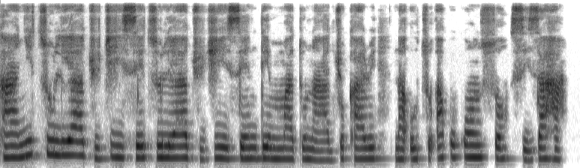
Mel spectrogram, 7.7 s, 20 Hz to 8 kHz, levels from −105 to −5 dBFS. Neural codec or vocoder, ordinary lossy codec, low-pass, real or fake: none; none; 7.2 kHz; real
